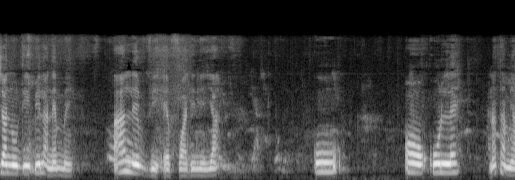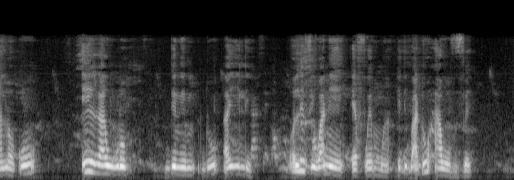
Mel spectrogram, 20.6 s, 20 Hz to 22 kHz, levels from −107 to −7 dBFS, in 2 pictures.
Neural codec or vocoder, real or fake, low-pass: none; real; 9.9 kHz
